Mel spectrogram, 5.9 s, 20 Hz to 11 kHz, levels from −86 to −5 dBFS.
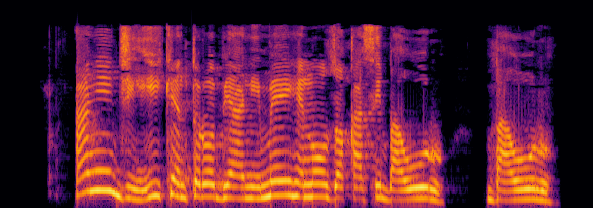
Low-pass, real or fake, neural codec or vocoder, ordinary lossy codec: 7.2 kHz; real; none; AAC, 32 kbps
